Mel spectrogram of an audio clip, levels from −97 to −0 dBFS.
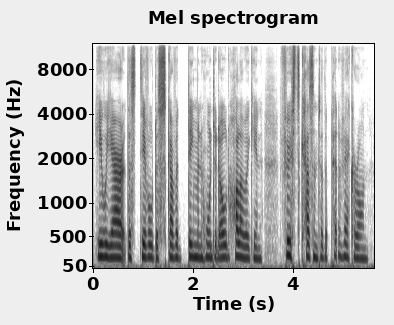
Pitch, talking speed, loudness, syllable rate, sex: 180 Hz, 190 wpm, -18 LUFS, 6.4 syllables/s, female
